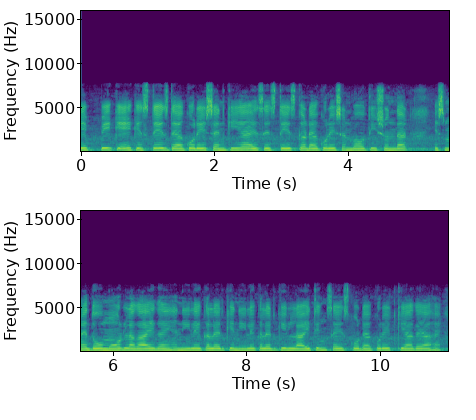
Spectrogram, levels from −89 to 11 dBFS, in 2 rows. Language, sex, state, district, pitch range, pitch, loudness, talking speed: Hindi, female, Bihar, Kishanganj, 195-205 Hz, 200 Hz, -12 LUFS, 180 wpm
